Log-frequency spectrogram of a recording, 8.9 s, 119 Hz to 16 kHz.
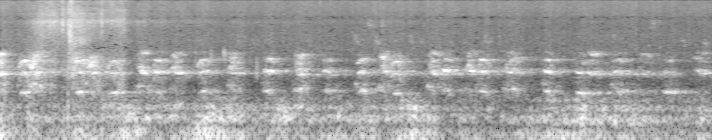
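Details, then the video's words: Several hare hunting dogs in Italy give chorused, yelping barks while on the trail of a hare that was flushed and sighted twice; dense repeated tonal cries continue across the clip, with a brief noise burst early and wind rumble. "Caccia alla lepre SCOVO LEPRE IN VISTA 2 VOLTE"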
